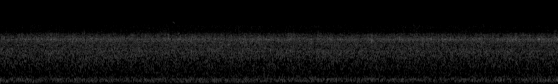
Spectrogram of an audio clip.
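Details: Constant hiss of rain falling on a surface, even and unbroken throughout.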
